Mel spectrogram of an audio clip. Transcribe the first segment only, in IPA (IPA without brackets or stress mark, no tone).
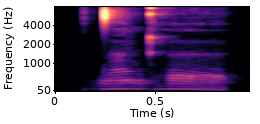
d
